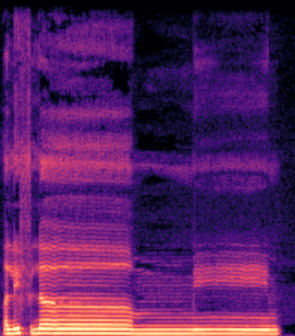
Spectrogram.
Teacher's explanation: ان تینوں حروف کو الگ الگ ادا کیا جائے گا، اور میم کے اوپر چونکہ تشدید ہے یعنی مشدد ہے، میم میں مشدد ہے، تو پہلے والے لام کے ساتھ اس کو ملا کے پڑھا جائے گا، اور لام میم دونوں کو کھینچ کے پڑھنا ہے۔ تو جو بڑی مد ہوتی ہے اس کو ہم تقریباً 4 سے 5 الف کے برابر کھینچتے ہیں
